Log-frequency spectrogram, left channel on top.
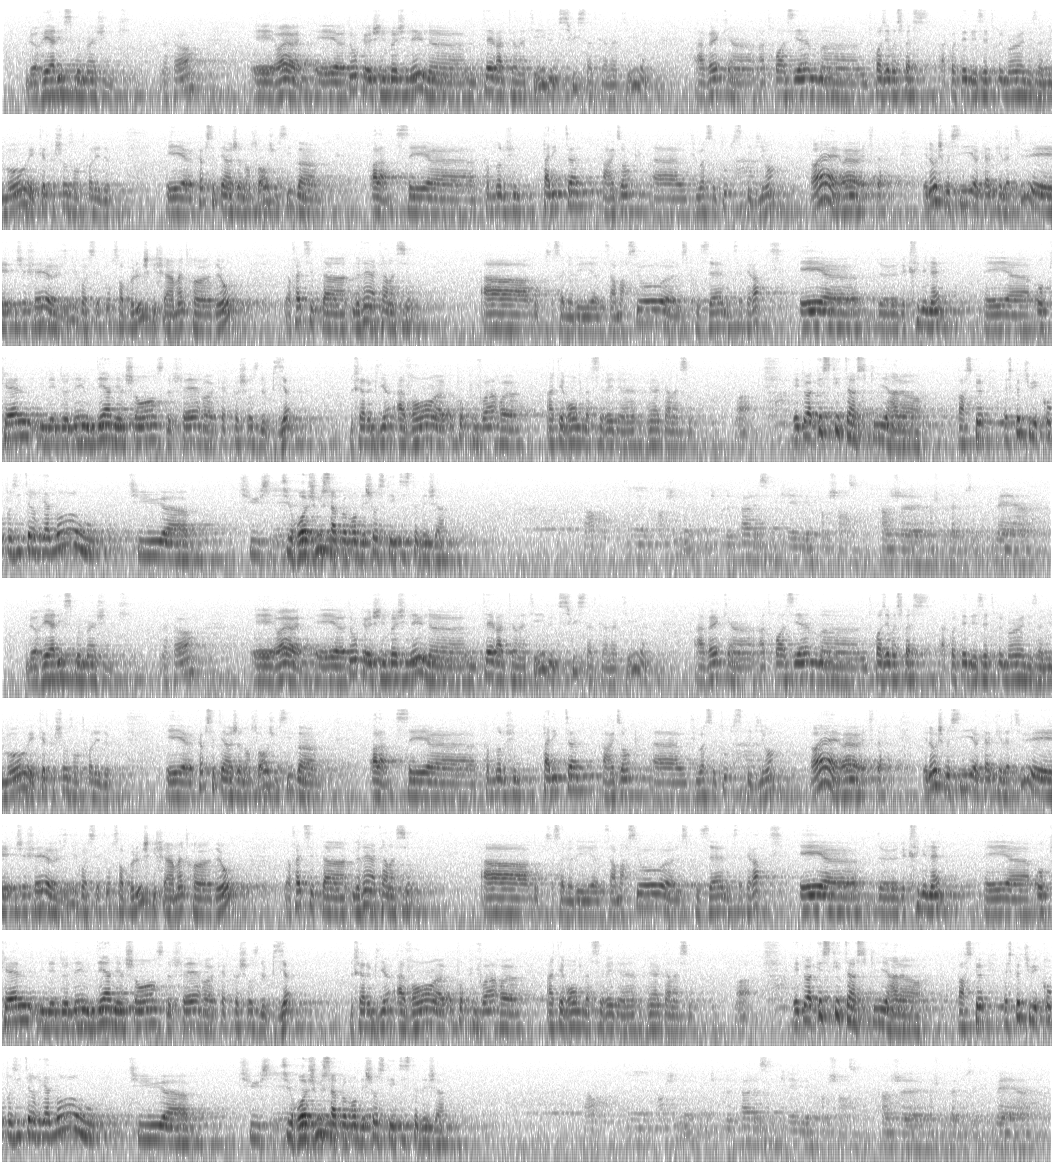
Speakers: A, on the right; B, on the left.
A: le réalisme magique. D'accord?
B: Ah, ok.
A: Et, ouais, ouais. Et euh, donc, euh, j'ai imaginé une, euh, une Terre alternative, une Suisse alternative, avec un, un troisième, euh, une troisième espèce, à côté des êtres humains et des animaux, et quelque chose entre les deux. Et euh, comme c'était un jeune enfant, je me suis dit, ben, voilà, c'est euh, comme dans le film Paddington, par exemple, euh, où tu vois cet ours
B: Ah,
A: qui est vivant.
B: ok.
A: Ouais, ouais, ouais, ouais, tout à fait. Et donc, je me suis euh, calqué là-dessus et j'ai fait euh, vivre cet ours en peluche qui fait un mètre euh, de haut. Et
B: Mhm.
A: en fait, c'est un- une réincarnation. à- donc, ça, ça vient des, euh, des arts martiaux, euh, l'esprit zen, etc. Et euh, de, de criminels, et euh, auquel il est donné une dernière chance de faire euh, quelque chose de bien de faire le bien avant euh, pour pouvoir euh, interrompre la série des ré- réincarnations. Voilà.
B: Ah,
A: Et
B: ok.
A: toi, qu'est-ce qui t'inspire alors Parce que est-ce que tu es compositeur également ou tu, euh, tu,
B: J'ai,
A: tu rejoues
B: j'ai,
A: simplement des choses qui existent déjà
B: Euh, ben en fait, euh, en général, je préfère essayer de créer mes propres chansons quand je quand je fais de la musique. Mais euh,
